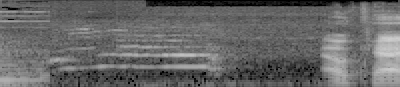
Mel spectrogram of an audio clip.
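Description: Background music cuts off just after the start, followed by one short, faint cat meow lasting under a second.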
